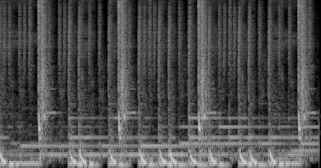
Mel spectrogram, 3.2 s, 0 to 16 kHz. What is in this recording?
Dangeroius Jobs 19
Glitch/dnb/dance/trip-hop/hip-hop/electronic.
electro, bass, hiphop, samples, trip, experimental, glitch, 150, dance, instrumental, beat, electronic, drum, loops, looppacks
